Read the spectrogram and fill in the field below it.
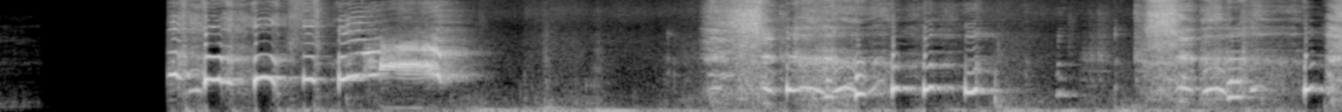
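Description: A young woman speaks with animation in a high, playful voice, close to a microphone.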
